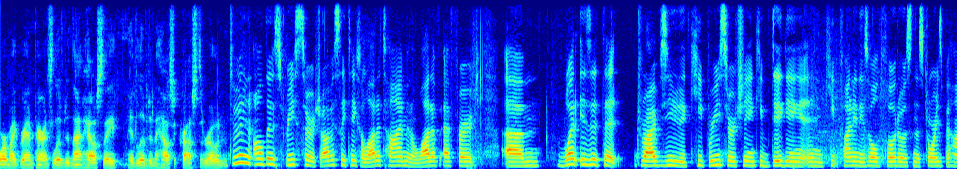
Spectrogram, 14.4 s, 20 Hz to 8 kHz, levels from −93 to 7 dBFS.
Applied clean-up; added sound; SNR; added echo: none; none; none; none.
